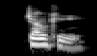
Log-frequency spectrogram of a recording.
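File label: "junkie", Australian English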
